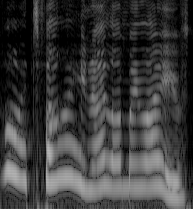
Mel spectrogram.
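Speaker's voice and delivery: sing-song fake cheer, mocking it; high, sugary mock of forced positivity. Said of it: "this fake fucking positivity shit".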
